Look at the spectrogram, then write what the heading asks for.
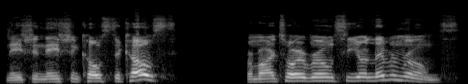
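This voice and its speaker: Slow-talking male podcast co-host, casual. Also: fairly high pitch, big pitch swings, no echo, clean studio sound. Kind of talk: casual podcast banter and ad reads.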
